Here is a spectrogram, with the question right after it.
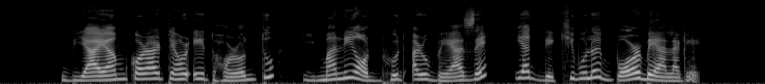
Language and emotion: Assamese, disgusted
